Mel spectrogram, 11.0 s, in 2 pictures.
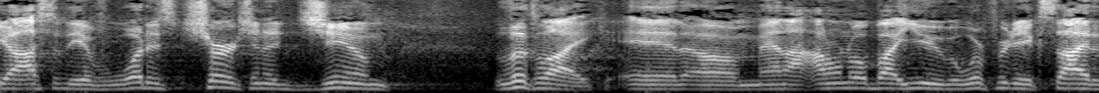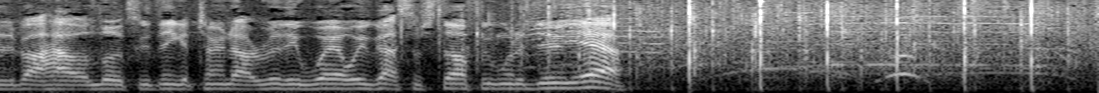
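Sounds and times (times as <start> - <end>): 
speech: 0.0 - 8.9
audience clapping: 7.5 - 10.9.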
